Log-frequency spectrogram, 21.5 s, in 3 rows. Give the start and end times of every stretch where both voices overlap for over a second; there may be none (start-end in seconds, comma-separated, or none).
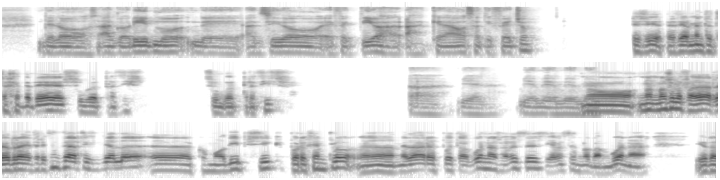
none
